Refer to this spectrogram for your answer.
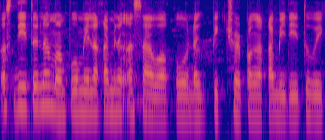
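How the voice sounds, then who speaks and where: A woman with fairly low pitch talks at a very fast pace, her pitch varying in an ordinary way. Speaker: travel vlogger. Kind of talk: vlog narration. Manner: casual.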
